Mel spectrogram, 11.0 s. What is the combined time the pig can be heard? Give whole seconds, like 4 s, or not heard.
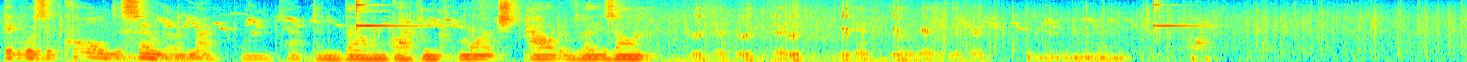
5 s.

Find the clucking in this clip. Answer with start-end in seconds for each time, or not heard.
1.1-3.6, 7.2-9.2.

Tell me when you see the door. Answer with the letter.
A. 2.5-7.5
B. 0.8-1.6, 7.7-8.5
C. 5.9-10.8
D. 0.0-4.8
B.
